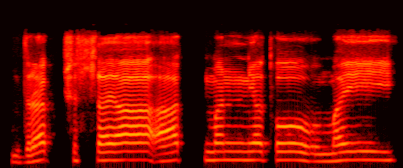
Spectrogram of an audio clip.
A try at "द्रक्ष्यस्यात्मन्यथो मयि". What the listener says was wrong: आत्मनि यहाँ पर कहाँ है? आ तो है ही नहीं कहीं। द्रक्ष्यात्मन्यतो मयि।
